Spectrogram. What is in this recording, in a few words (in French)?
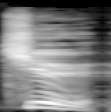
"tieut", patois jura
